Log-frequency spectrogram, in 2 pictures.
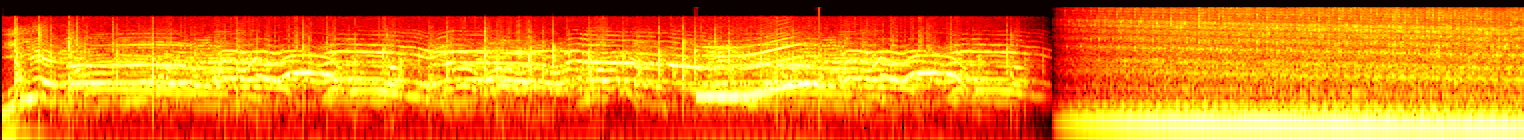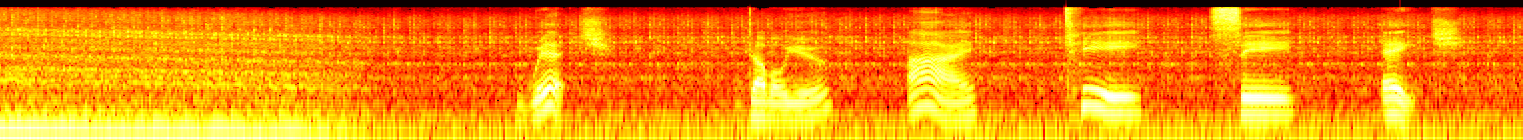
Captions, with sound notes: [ cheers and clapping] [ engine slowdown] Witch W - I - T - C - H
